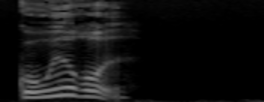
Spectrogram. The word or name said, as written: goderåd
